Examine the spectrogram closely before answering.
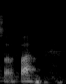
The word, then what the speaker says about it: Zarephath: Zarephath.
